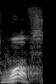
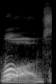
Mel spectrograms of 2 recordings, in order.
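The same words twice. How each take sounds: First: The word ends with an f sound before s. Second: The word ends with a v sound before s. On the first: The speaker calls it right. "So it's" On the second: The speaker calls it wrong.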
